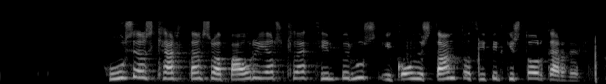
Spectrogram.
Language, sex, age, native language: Icelandic, female, 50-59, Icelandic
